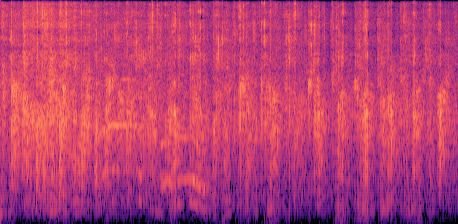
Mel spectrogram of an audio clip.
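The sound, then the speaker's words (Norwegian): An audience applauds with dense, steady clapping that fills the whole stretch, with some scattered voices and a brief whistle-like tone mixed into the crowd noise. “Eh, da skal jeg takke dere av, og så kan dere få applaus,”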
